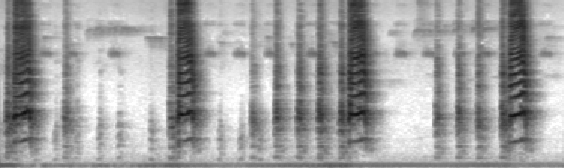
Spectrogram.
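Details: A Wyandotte hen sings in rarely heard song, with loud, hoarse squawks roughly every two seconds, separated by clusters of low clucking notes over a faint steady hum.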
